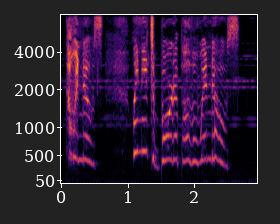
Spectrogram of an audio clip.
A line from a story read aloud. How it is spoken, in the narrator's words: His wife shrieks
